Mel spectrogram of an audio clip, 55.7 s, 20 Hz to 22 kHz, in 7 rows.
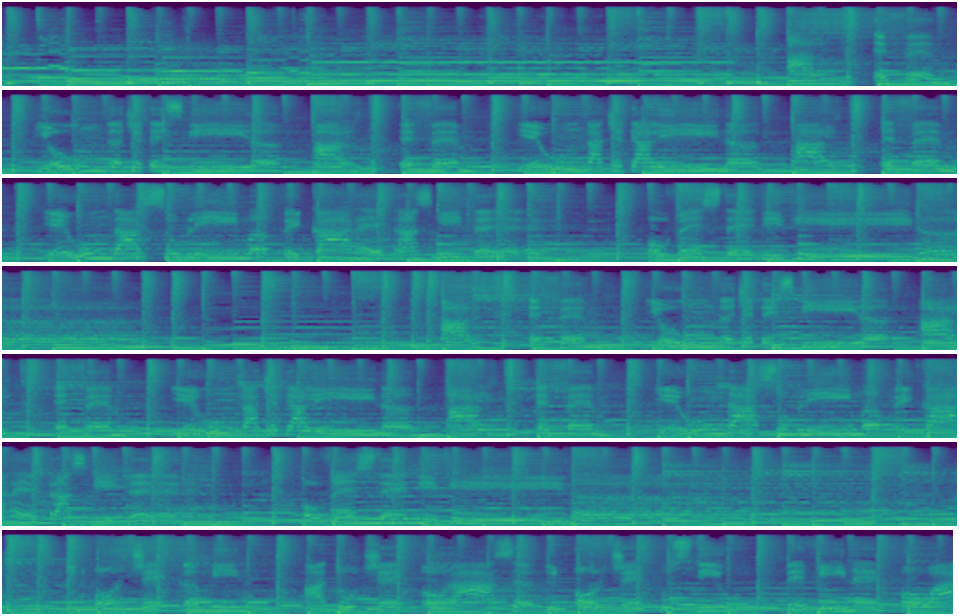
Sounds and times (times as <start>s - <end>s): Music: 0.0s - 55.6s.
